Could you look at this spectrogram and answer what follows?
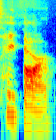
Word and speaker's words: Hathar: Her name is Hathar. That's how you say it.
